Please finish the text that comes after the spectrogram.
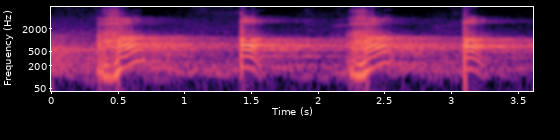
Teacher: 2 lettres qui vont sortir du fond de la gorge.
